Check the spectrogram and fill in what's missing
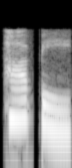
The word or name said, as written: Hoppe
